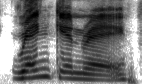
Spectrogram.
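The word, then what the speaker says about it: Roentgen Ray: Rotengen. Did I say that right? – Rankin-Ray. – Oh my God. Everyone's all embarrassed. I screwed that one up.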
